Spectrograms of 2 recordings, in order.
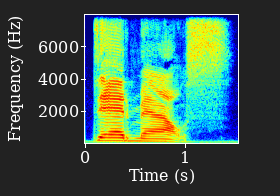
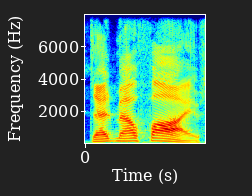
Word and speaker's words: Deadmau5: Dead Mouse. – Dead Mouse 5, say it right.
